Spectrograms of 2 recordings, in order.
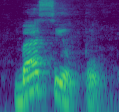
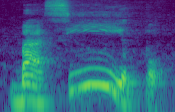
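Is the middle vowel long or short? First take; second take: short; long. First: The middle vowel is cut short. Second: The middle vowel is held long. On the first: "Bedakan dengan basitu" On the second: "Ini dibaca panjang"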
